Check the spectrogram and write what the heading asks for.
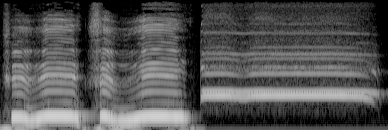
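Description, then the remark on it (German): A voice imitates a locomotive whistle with two wailing, rising-and-falling hoots, then a long, steady, high whistle tone that holds for a couple of seconds, loud. “Und wie er das sagt, kommt schon die Lokomotive daher und pfeift.”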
